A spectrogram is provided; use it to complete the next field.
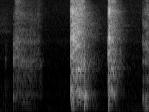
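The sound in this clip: A person coughing alone, a few separate bursts: a softer first one, then louder, harsh coughs with short gaps between them.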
